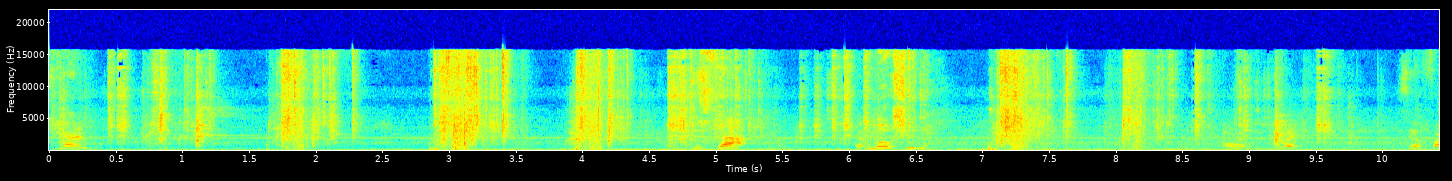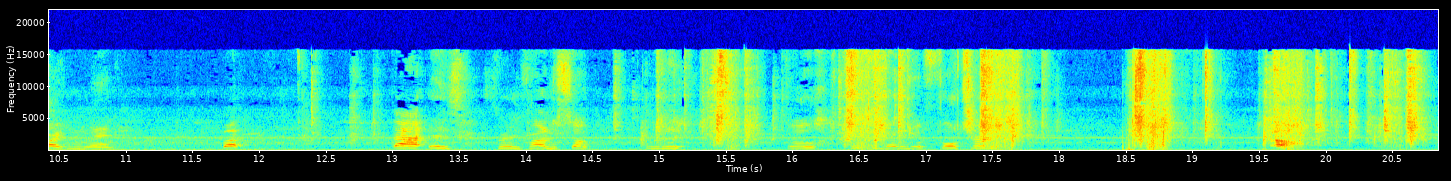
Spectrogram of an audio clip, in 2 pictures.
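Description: A trampoline mat thumps as a child bounces and lands on it.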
